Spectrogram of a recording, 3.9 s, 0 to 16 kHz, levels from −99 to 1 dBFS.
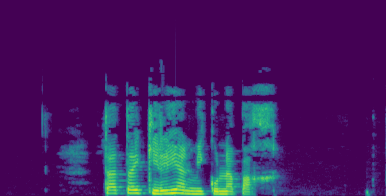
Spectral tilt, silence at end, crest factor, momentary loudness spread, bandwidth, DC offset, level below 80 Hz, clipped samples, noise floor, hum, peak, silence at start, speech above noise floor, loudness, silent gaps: -4 dB/octave; 1.15 s; 16 dB; 13 LU; 9.4 kHz; under 0.1%; -58 dBFS; under 0.1%; -84 dBFS; none; 0 dBFS; 1.05 s; 71 dB; -13 LUFS; none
